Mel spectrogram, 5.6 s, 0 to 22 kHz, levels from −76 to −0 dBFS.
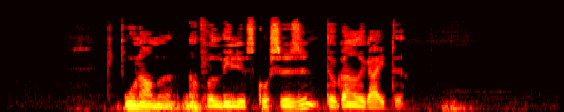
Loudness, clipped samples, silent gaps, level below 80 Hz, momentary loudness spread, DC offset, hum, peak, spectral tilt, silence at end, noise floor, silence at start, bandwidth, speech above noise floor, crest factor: -21 LUFS; under 0.1%; none; -54 dBFS; 22 LU; under 0.1%; none; -6 dBFS; -4.5 dB/octave; 1 s; -64 dBFS; 1.1 s; 11.5 kHz; 44 dB; 18 dB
